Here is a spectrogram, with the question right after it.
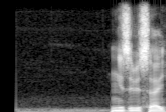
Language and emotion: Russian, neutral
